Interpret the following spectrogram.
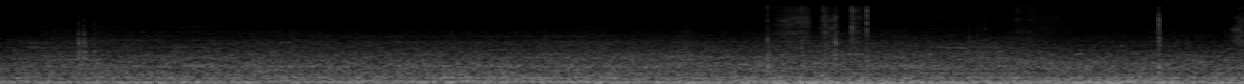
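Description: Steady low rumble of road and engine noise heard inside a moving car's cabin, with a few faint clicks in the second half.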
